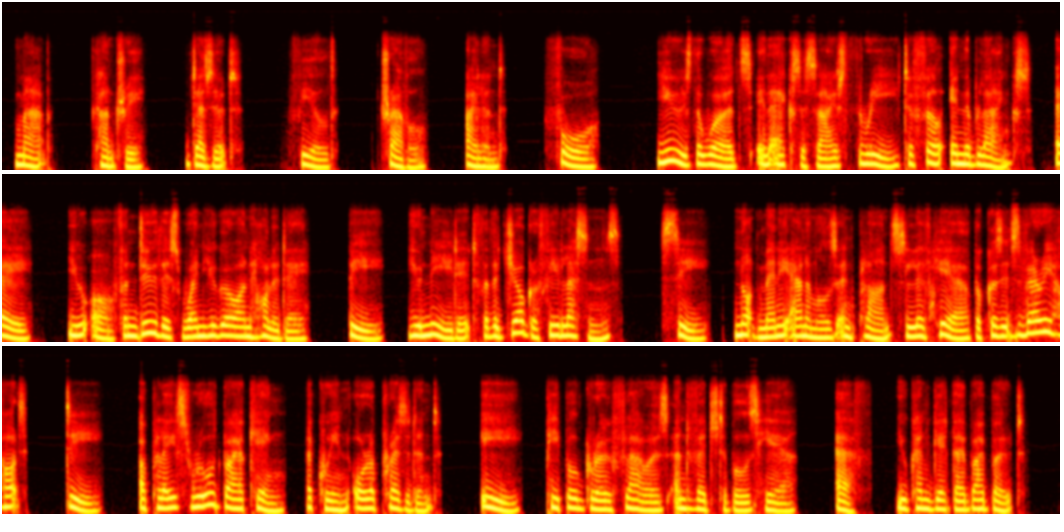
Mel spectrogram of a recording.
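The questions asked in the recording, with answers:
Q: You often do this when you go on holiday.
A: travel

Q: You need it for the geography lessons.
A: map

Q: Not many animals and plants live here because it's very hot.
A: desert

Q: A place ruled by a king, a queen or a president.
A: country

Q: People grow flowers and vegetables here.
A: field

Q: You can get there by boat.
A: island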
